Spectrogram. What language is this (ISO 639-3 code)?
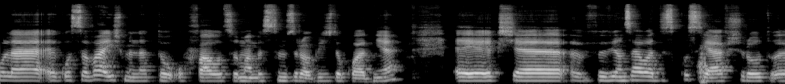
pol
